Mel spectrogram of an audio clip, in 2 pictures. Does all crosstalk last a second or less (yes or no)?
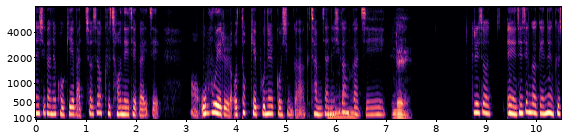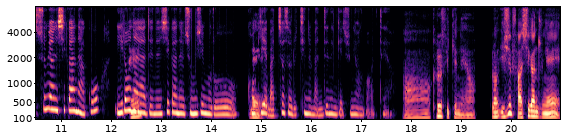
yes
